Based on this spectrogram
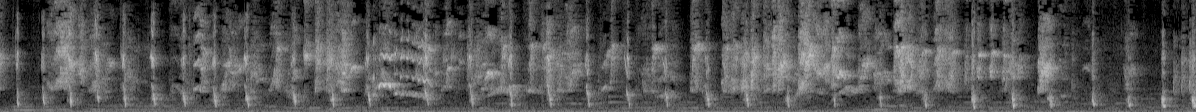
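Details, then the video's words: Pet Alexandrine parakeet, described as talking like a human, giving a fast, steady series of sharp high chirps and clicks, several per second, with a few softer whistled notes underneath. "Alex parrot talking like a human"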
